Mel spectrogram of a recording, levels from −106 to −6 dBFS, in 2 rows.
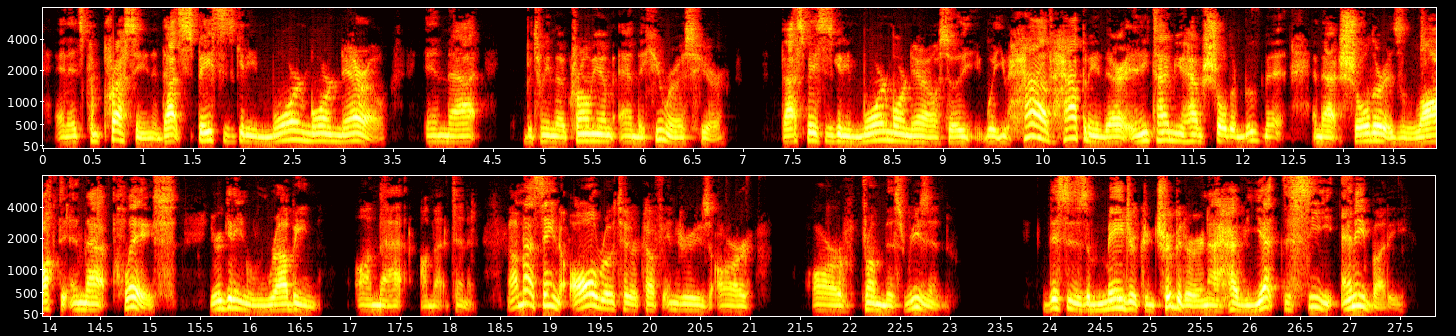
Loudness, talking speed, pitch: -18 LUFS, 175 wpm, 150 Hz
